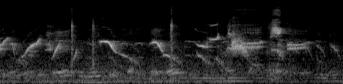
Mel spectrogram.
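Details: A white-rumped shama's changeable song for provoking song duels: a rapid series of downward-sliding whistled and rasping notes, harsh squawk-like phrases among them, against a faint low hum.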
